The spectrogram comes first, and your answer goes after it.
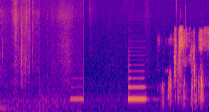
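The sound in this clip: Two steady ringback tones sound as an outgoing telephone call rings out, each one a flat, even beep with a pause between. A voice then answers and starts talking.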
